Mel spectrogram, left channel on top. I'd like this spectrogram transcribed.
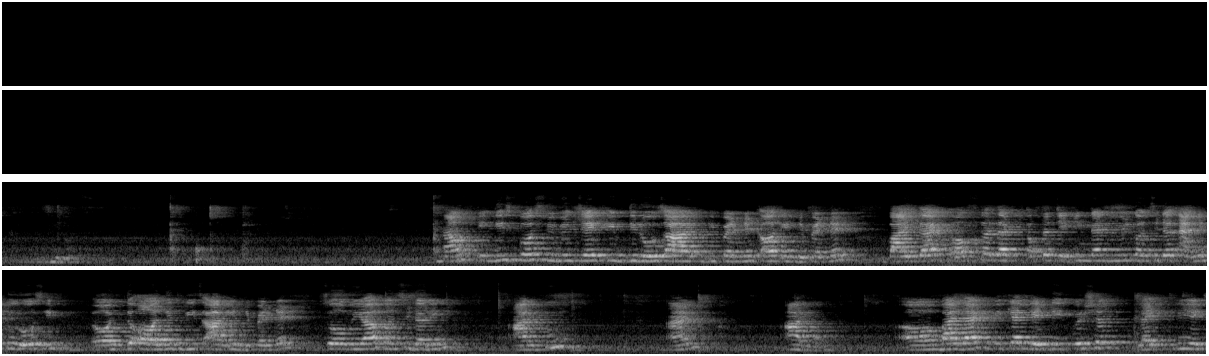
0. Now in this first, we will check if the rows are dependent or independent. By that, after checking that, we will consider any two rows if all the threes are independent. So we are considering R2 and R1. By that, we can get the equation like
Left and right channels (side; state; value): left; silent; digital silence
